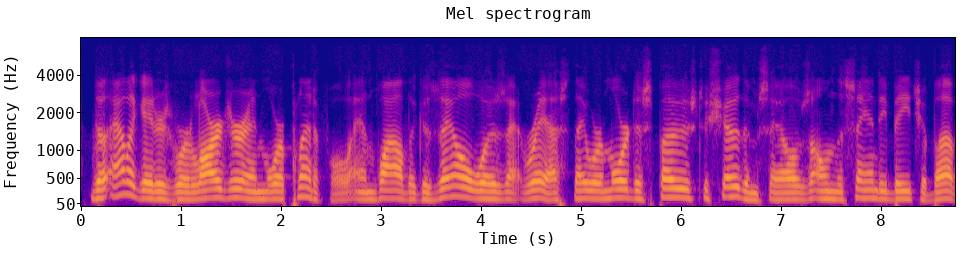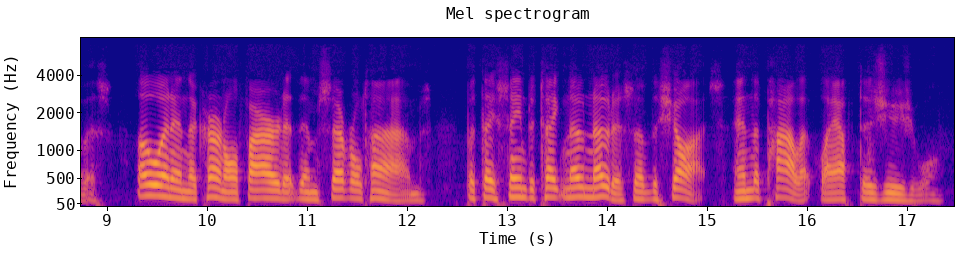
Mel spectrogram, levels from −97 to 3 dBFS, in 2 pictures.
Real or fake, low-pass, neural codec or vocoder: real; 7.2 kHz; none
